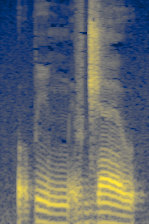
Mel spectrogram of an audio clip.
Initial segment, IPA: o̰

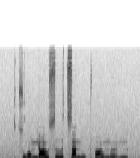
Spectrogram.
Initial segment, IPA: t͡s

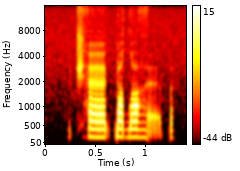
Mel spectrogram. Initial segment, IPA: t͡ʃʰ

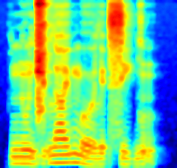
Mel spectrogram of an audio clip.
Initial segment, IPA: n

